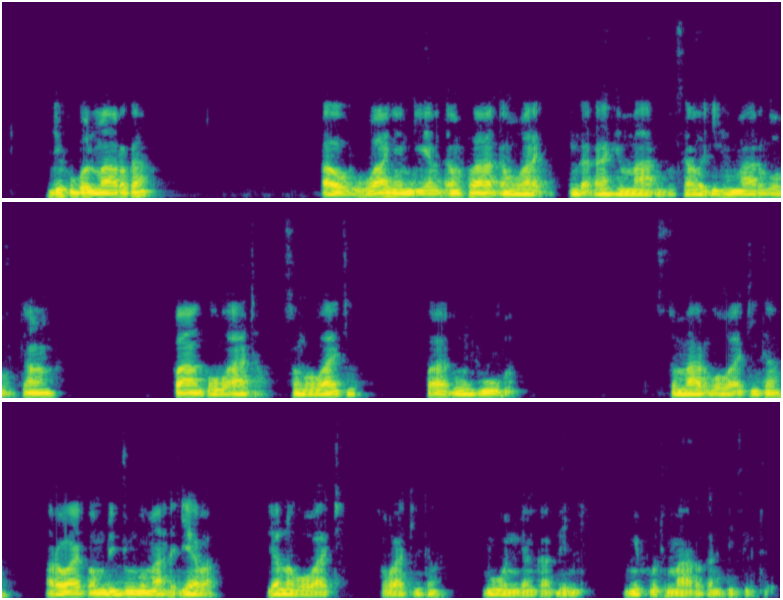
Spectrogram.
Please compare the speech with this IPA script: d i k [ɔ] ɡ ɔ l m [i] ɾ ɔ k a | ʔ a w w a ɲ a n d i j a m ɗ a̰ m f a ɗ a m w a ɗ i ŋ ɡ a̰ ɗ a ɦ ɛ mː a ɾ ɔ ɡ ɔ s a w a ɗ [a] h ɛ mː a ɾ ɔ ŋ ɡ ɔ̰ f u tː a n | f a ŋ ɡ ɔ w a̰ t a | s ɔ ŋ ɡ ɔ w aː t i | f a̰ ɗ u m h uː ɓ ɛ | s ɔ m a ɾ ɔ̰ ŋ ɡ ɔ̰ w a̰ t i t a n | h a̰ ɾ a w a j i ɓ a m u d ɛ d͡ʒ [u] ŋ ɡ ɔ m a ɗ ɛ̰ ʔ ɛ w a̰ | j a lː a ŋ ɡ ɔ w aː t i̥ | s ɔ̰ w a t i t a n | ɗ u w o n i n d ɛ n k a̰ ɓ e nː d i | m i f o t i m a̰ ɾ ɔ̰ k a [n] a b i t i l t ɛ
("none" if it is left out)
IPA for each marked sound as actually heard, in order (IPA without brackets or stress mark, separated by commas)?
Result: u, a, i, u, n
